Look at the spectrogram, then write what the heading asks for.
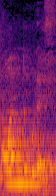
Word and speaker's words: Honduras: Honduras, Honduras. Though we mention as Honduras, but it pronounces Honduras. H will be silent in that particular case.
